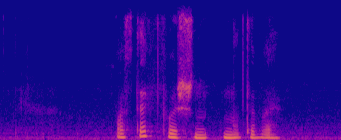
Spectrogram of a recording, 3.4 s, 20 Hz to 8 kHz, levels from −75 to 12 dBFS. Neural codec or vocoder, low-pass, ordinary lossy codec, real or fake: none; 7.2 kHz; Opus, 32 kbps; real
